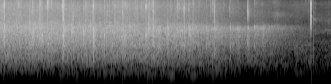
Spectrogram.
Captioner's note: applause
